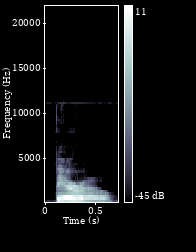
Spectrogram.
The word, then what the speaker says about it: Barrow: how do you say your last name is burrow Barrow Barrow Barrow okay I gotta remember that Teddy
